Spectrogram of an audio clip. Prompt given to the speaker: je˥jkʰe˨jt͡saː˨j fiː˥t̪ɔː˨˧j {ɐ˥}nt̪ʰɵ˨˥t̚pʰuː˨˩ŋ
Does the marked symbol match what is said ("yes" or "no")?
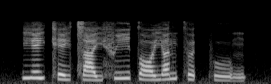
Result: yes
